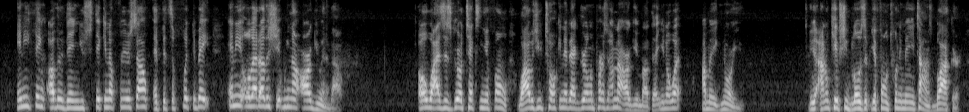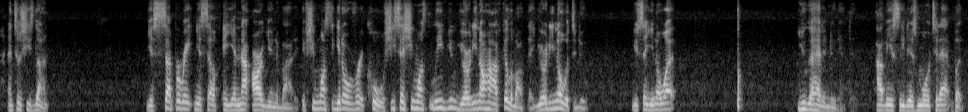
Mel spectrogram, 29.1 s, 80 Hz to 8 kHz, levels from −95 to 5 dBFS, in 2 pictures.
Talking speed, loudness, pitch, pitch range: 255 wpm, -22 LUFS, 180 Hz, 150-200 Hz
